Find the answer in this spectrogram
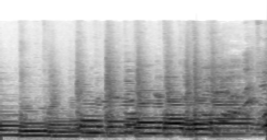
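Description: Blues guitar break on a PRS electric guitar with a piezo pickup, amplified: a run of single picked notes stepping up and down over sustained low bass notes, with no singing until a held vocal note comes in at the very end.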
